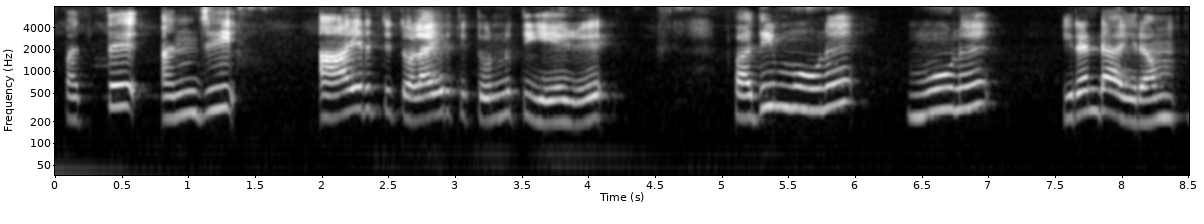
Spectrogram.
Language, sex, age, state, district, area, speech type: Tamil, female, 30-45, Tamil Nadu, Tiruvarur, urban, spontaneous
